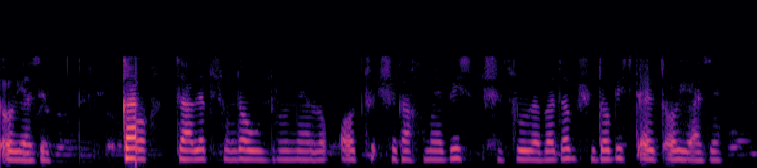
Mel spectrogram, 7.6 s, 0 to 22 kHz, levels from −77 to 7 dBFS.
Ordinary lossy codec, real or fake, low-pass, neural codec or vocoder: AAC, 32 kbps; fake; 5.4 kHz; vocoder, 44.1 kHz, 128 mel bands every 512 samples, BigVGAN v2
